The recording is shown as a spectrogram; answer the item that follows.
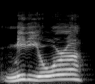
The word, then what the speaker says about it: Meteora: Again, you've got a reversible clip and then you've got Meteor Meteora. And the only reason I'm pronouncing it that way is it's Meteor with an A at the end, right?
